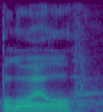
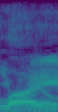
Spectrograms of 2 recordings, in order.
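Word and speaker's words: Balliol: We call it Beloil. It's different Others in the Belial. UK.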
